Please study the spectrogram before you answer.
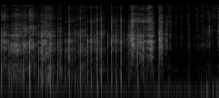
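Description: Fingernails tap quickly and scratch on the lid of a small, hollow wooden Mikado box held upright. About two dozen sharp, dry clicks ring out between bursts of bright, rasping scratches, then fade to quieter light scratching near the end.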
